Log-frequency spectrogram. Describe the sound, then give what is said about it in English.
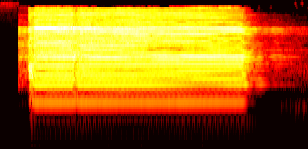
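A novelty truck air horn, the Mother Trucker horn with a tugboat-horn sound, lets out one loud, sustained blast lasting a little over two seconds, a bright, brassy tone holding a steady pitch before cutting off abruptly. No one speaks. “Kind of like that one, the tugboat horn. That's nice. The Mother Trucker horn.”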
